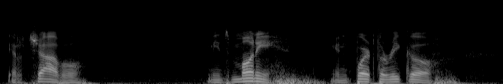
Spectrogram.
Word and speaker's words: El Chavo: Davi Sai Pizarro That's spelled C-H-A-V-O, not El Chapo. El Chavo means money in Puerto Rico.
